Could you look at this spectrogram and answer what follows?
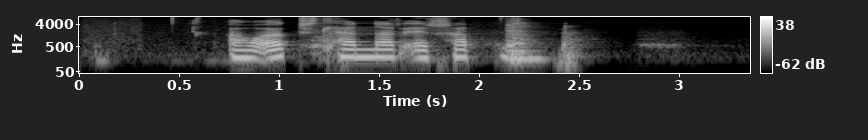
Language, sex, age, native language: Icelandic, female, 20-29, Icelandic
